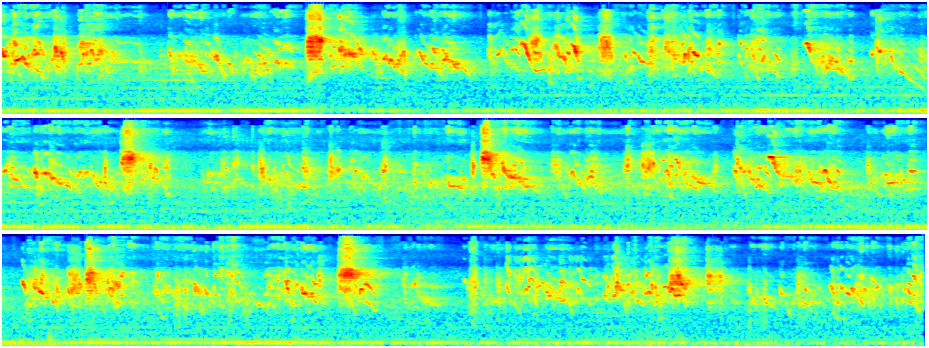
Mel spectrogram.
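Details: Budgerigar singing on a perch: warbling, a continuous run of high chirps, squeaks and scratchy chatter.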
